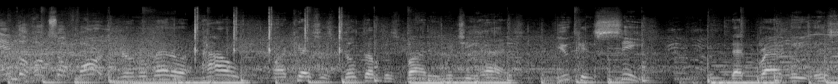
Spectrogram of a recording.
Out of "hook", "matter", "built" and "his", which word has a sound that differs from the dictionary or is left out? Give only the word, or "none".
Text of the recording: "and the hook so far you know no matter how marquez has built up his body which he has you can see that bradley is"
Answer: none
